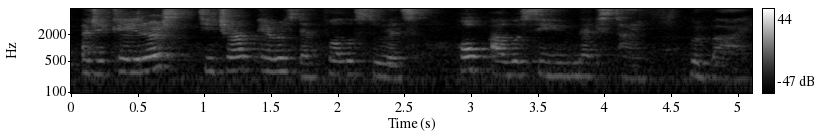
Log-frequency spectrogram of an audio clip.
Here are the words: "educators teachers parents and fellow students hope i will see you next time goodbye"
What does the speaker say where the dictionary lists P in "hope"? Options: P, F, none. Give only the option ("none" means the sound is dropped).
P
